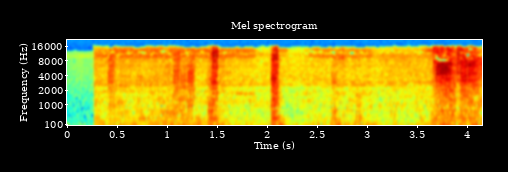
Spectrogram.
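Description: Opening sound effects of a retro synthwave-style video intro. A steady low hum begins suddenly just after the start, with several sharp clicks and a louder burst near the end, leading into the intro music.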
